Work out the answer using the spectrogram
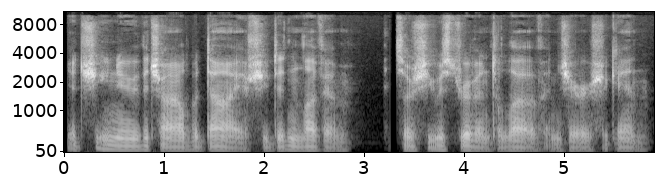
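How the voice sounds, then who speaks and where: A man's voice: rumbling low, moderate pace, gravelly, a bit bright, no room sound. A man narrating a dramatic story from a script, as a storyteller.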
